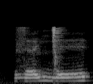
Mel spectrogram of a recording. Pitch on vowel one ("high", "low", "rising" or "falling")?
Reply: rising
